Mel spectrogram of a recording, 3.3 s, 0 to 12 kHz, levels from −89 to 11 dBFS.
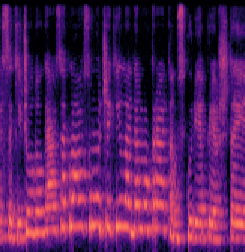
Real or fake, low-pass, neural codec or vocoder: real; 10.8 kHz; none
